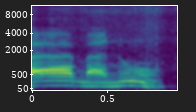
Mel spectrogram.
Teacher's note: حمزہ کے اوپر کھڑی زبر ہے، ایک الف کی مقدار کے برابر کھینچ کر پڑھیں گے۔ نو واو مدہ ہے، ایک الف کی مقدار کے برابر کھینچ کر پڑھیں گے۔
